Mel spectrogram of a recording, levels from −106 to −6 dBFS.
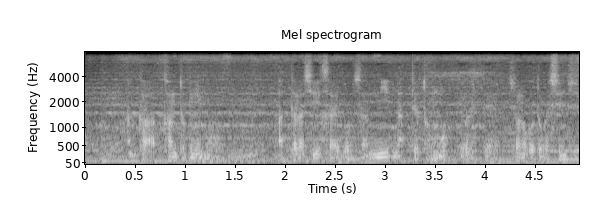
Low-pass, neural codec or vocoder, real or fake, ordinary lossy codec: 7.2 kHz; codec, 16 kHz in and 24 kHz out, 1 kbps, XY-Tokenizer; fake; none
